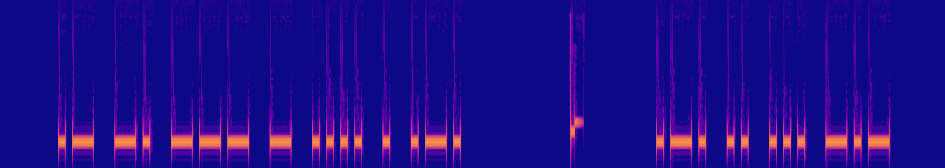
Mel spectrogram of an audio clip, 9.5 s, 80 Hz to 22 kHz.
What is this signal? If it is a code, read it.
Morse code, heard as a keyed tone, about 17 wpm, 700 Hz. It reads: ANOTHER RISK
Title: Sentences from Top 600 Words - New Word Drill - 17wpm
